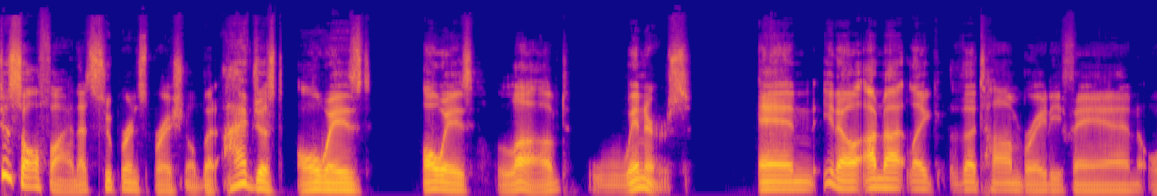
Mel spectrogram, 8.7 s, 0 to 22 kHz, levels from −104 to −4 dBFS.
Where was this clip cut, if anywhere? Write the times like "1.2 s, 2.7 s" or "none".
none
